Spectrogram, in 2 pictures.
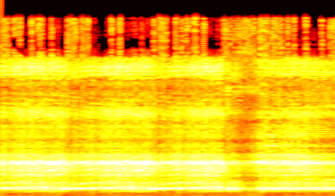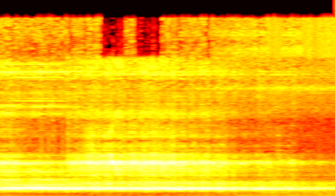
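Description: Close and loud, a Kamen Rider DX Breakam Buster toy plays its charge attack effect: a continuous synthetic whine with warbling, revving electronic tones and one short dip, with no talking over it.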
